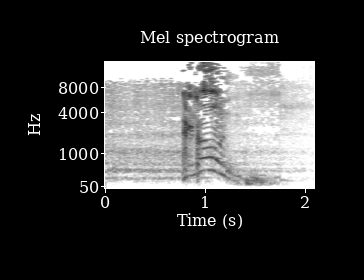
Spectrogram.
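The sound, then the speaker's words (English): A voice imitates a swarm of bees, a buzzy hum that swoops up in pitch and back down over about a second, then trails off quietly. “All right, and he just stormed out of here, or he slash millions of bees stormed out of here.”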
